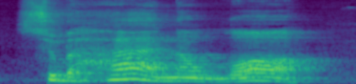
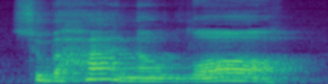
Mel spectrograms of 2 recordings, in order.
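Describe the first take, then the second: The two takes are said the same way.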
